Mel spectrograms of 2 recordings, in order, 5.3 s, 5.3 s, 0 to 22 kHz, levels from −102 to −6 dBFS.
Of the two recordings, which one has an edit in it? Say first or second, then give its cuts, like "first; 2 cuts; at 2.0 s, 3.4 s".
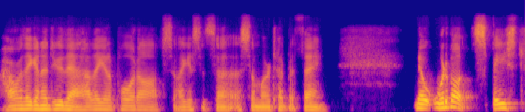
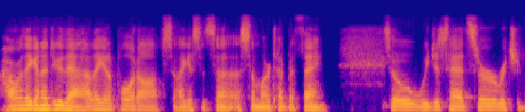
second; 1 cut; at 3.8 s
